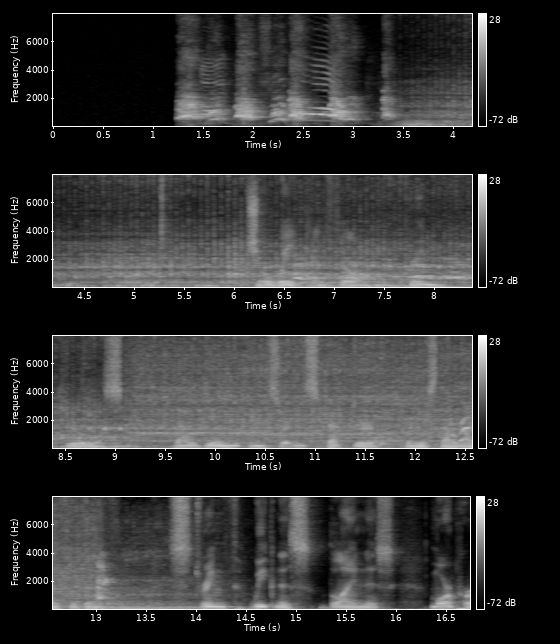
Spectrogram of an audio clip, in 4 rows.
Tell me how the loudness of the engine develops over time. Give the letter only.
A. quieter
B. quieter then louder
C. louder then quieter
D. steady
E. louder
D.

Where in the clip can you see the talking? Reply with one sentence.
You can hear the talking from 6.1 to 16.7 s.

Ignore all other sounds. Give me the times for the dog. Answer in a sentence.
You can hear the dog from 1.2 to 3.4 s, from 6.5 to 8.4 s and from 11.6 to 13.2 s.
